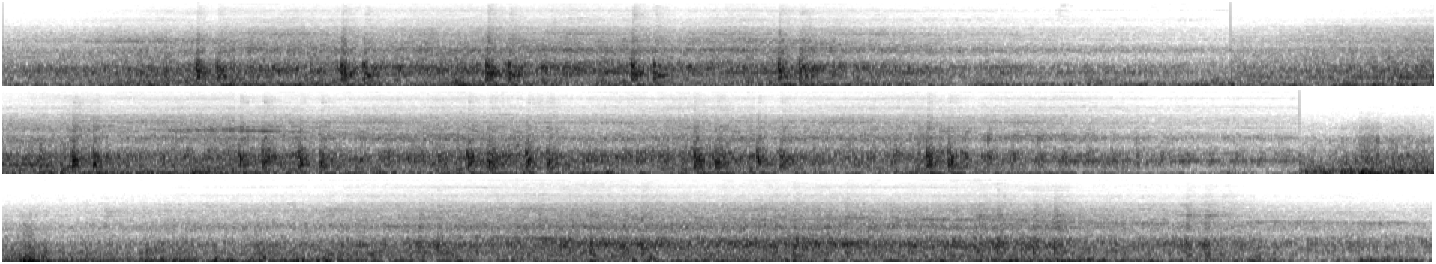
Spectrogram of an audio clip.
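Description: Passing train, its wheels clattering over the rails. The sound breaks off and picks up again sharply about nine seconds in.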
